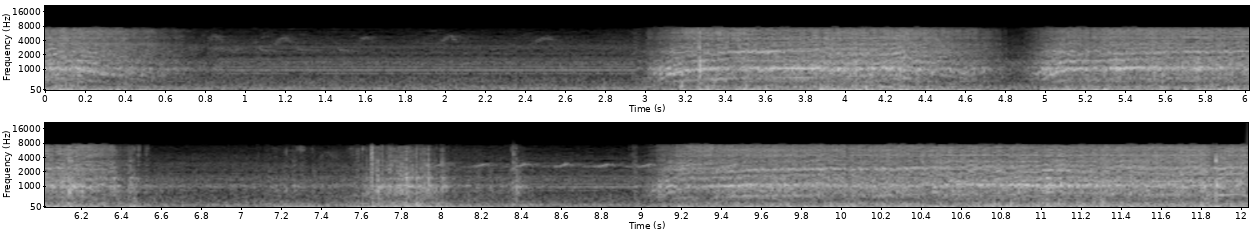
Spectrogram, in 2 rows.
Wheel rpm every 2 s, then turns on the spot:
40, 50, 100, 50, 40, 150.
0-2 6-8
